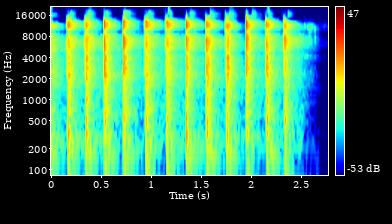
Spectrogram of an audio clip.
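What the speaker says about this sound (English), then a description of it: "we're going to hammer this side down" Chasing hammer strikes wire on a hard surface to flatten and harden it for a wire-wrapped ring, a close, even series of about thirteen sharp metallic taps in quick regular rhythm, then stopping.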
